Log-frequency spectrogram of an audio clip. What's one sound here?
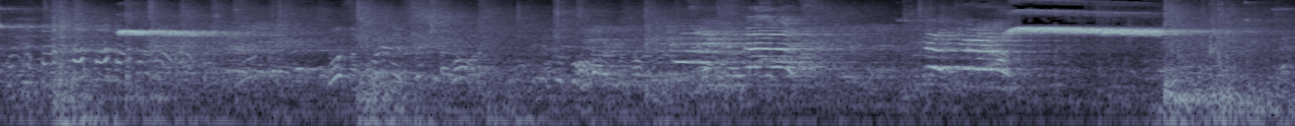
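A whistle blows sharply.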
